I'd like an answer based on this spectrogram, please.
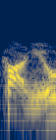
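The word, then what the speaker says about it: Carnu: your own pleasure buy a can of Johnson's car new right away it's spelled c-a-r-n-u this is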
